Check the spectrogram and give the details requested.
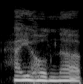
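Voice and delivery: low, husky, sensitive voice. Describing how a character asks someone how they are: imitating Jennifer Hale, low husky tone. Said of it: "she'll kinda drop the tone of her voice and get this almost kind of huskiness".

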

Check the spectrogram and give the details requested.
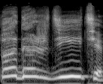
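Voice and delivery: loud high yell. Chasing a wolf on the run, he shouts for it to wait: shouted. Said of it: "крикнул Петя".

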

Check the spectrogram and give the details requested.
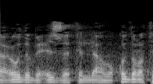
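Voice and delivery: plain

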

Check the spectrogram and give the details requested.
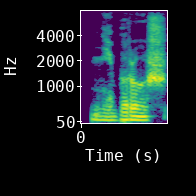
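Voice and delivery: whispering. Narrator reads the man answering the crying narrator's plea, whispered. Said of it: "прошептал Райан".

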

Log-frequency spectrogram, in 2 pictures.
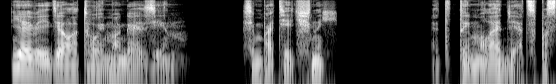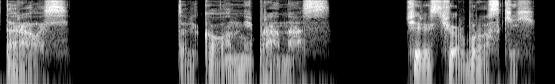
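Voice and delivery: ironic, low, wry, resigned. A woman speaks to the narrator, with ironic resignation. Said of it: "только ироничная обреченность".

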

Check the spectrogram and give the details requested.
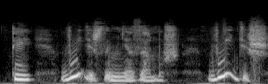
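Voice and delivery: ordinary delivery

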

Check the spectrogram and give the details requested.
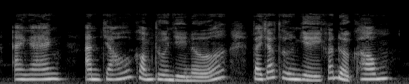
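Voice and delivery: ordinary delivery

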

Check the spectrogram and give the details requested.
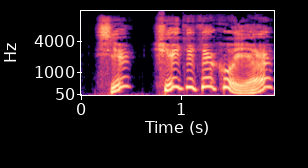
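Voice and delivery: very high astonished witch voice, toothless lisped s sounds. Narrator reads the witch's question after the blacksmith struck her teeth, toothless lisping. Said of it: "шепеляви абсолютно беззубым ртом изумленно спросила ведьма".

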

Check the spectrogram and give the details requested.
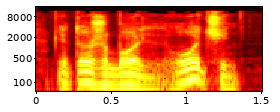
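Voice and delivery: ordinary delivery

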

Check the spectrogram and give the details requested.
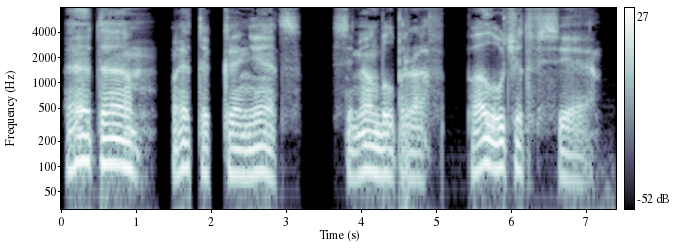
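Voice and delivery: weary, tired voice. Vasily answers his friend after the sergeant dies on the floor, weary. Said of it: "устало сказал Василий".

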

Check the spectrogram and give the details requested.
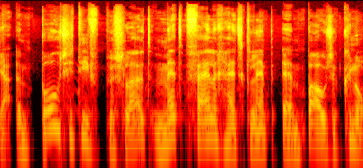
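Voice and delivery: positief stressed and said slowly.

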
